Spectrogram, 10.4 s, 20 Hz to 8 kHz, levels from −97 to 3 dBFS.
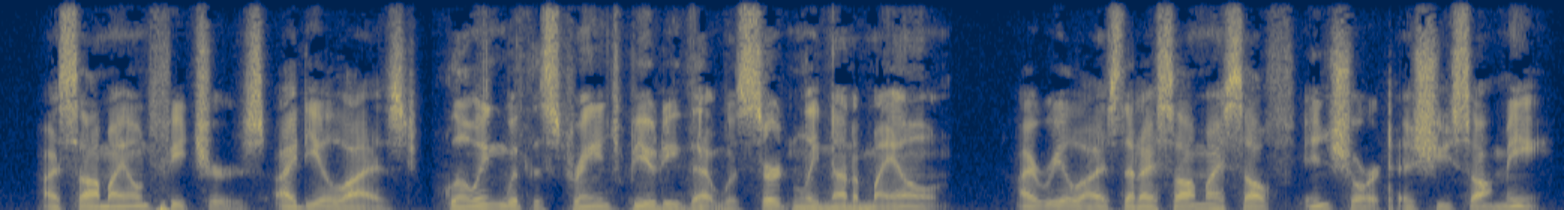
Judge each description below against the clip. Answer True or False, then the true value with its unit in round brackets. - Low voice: True (95 Hz)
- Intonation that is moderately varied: True (4.7 semitones)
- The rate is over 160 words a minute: True (175 wpm)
